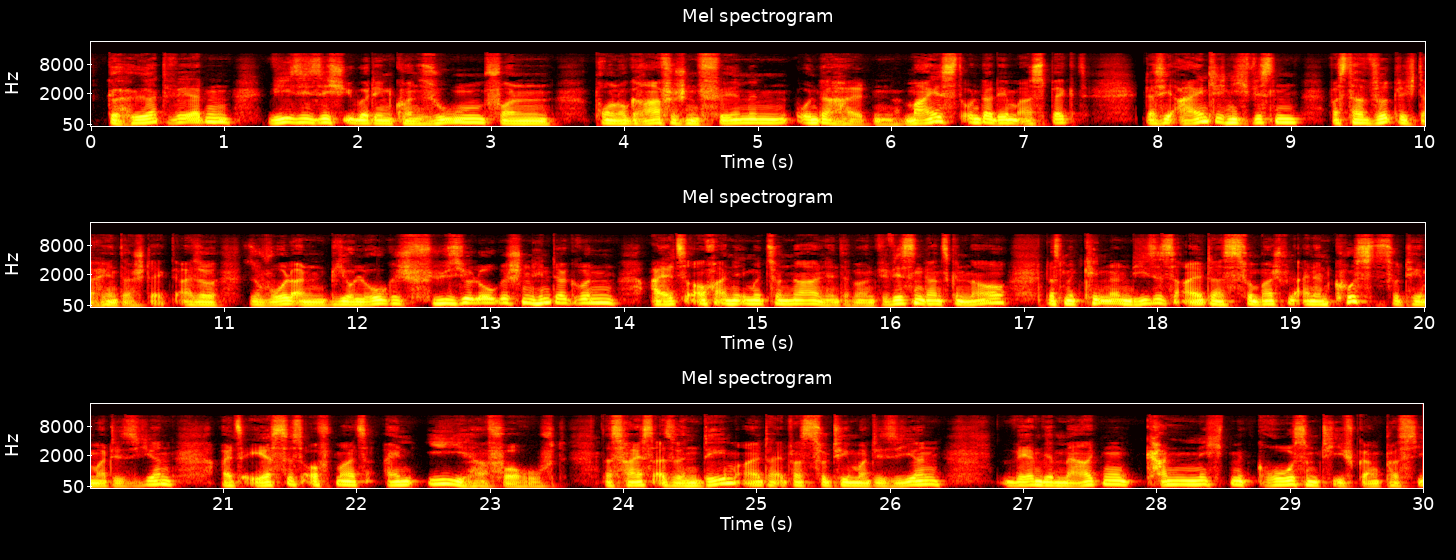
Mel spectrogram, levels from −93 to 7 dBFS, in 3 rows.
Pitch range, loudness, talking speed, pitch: 95-130 Hz, -19 LUFS, 150 wpm, 115 Hz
